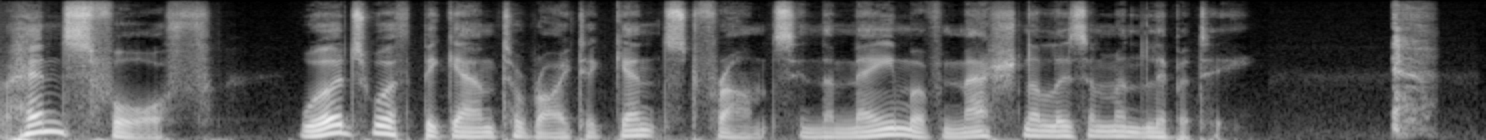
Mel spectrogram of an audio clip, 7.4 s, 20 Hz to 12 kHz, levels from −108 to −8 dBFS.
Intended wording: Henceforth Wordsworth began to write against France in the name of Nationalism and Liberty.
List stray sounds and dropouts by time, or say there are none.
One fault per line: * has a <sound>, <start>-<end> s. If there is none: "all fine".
* has a sniff, 7.0-7.2 s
